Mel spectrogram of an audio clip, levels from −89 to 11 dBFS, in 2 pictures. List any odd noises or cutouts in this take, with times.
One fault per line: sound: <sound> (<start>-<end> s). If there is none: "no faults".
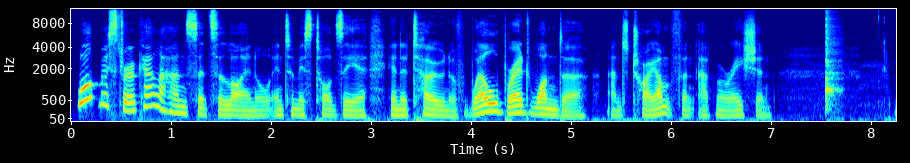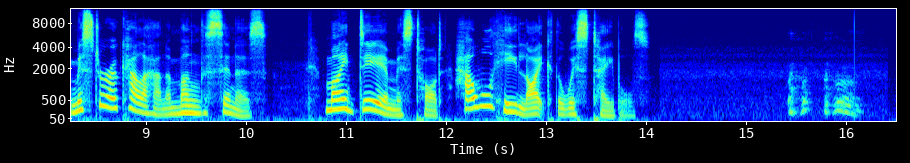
sound: tap (7.5-7.7 s)
sound: cough (15.4-16.2 s)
